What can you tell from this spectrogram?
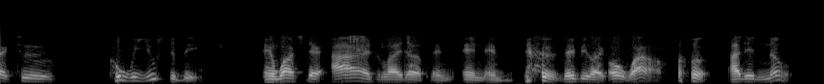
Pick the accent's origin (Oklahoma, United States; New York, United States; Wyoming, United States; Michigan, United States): Michigan, United States; Detroit; I'm your homeboy. I'm from Detroit.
